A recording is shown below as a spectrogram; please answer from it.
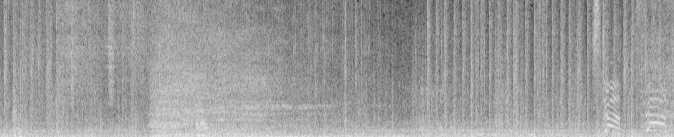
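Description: Gunfire in the sci-fi game Starfield, with dense bursts of rapid shots and booms over a rumbling background, some sharp cracks standing out near the end.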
